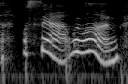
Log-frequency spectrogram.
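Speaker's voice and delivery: very slow, high, drawn-out pampered spoiled drawl. Imitating how some people talk, in a mock-pampered, spoiled way of talking. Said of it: "hablando así todo como consentido".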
